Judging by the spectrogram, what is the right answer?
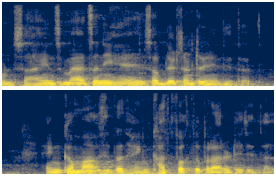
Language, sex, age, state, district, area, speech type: Goan Konkani, male, 18-30, Goa, Bardez, urban, spontaneous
